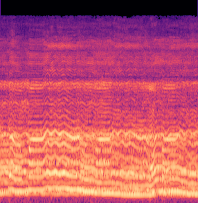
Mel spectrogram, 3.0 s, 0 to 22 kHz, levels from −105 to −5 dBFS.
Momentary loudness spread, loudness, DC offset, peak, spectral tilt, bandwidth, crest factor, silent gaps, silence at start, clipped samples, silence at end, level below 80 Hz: 2 LU; -11 LUFS; under 0.1%; 0 dBFS; -5 dB/octave; 14.5 kHz; 12 dB; none; 0 s; under 0.1%; 0 s; -56 dBFS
